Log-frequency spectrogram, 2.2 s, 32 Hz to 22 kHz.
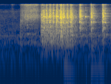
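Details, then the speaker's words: Epson L110 printer at power-on during a long-spinning-roller, head-not-moving, blinking-lights fault check: quick whirring and ratcheting bursts as the head carriage shuttles across cleanly, confirming the print head carriage moves normally. "normal. Bergerak normal."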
